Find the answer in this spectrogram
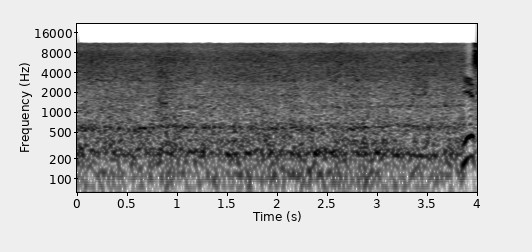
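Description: Inflatable PVC boat hull sliding over snow-covered ice as it is pushed along, a steady hissing scrape.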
